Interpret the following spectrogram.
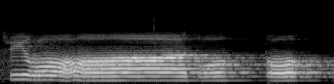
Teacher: طا پر میں نے آخر میں قلقلہ کیا، کیونکہ طا حروف قلقلہ میں سے ہے، باؤنس کرتے ہیں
